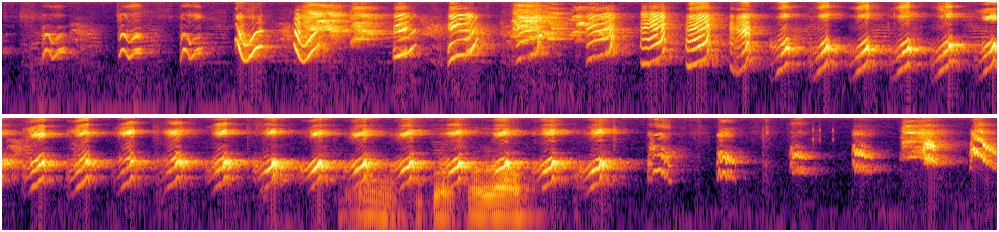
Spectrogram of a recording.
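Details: Tame black-naped oriole (kepodang emas) from Klaten, Central Java, in full mimicry fill: fast repeated sweeping notes run together into a steady chatter, with a lower, rougher bark-like burst near the end, against a quiet background.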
